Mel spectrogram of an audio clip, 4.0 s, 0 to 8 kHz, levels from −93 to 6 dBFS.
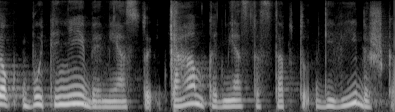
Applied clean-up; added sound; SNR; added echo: neural mask model Resemble Enhance denoiser.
